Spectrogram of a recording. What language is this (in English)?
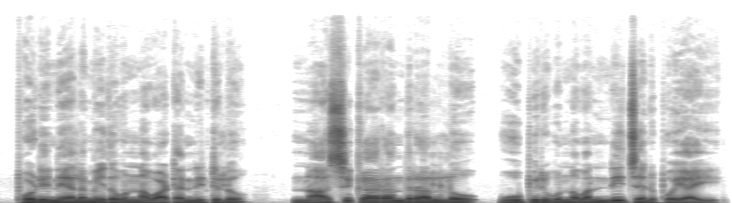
Telugu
